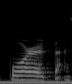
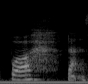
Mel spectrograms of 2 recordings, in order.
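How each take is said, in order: First: The R is curled back like English R. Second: The R is breathy, like an English H. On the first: This is how people in cities outside the capital speak. "people use the retroflex R, which is similar to the English R" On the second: This is how people from Rio de Janeiro speak. "it is more aspirated... similar to the sound of the H in English"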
